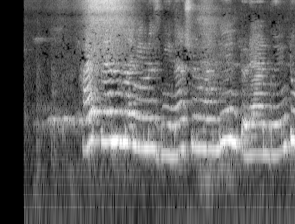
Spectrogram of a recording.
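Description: A young girl speaking, her voice starting about a second in.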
